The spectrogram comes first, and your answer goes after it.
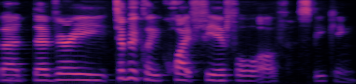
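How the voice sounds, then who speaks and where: Speaking at medium pitch, a woman has a slight New Zealand accent. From New Zealand, moved from Taipei at twelve. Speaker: vacation rental host. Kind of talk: interview.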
